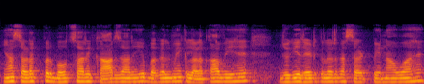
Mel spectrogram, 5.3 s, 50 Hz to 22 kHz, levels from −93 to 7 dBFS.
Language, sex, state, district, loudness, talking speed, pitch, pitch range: Hindi, male, Delhi, New Delhi, -17 LUFS, 270 wpm, 135 Hz, 130-145 Hz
